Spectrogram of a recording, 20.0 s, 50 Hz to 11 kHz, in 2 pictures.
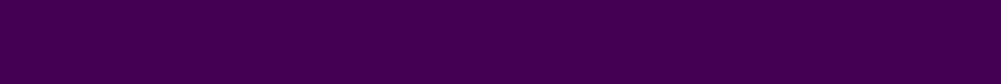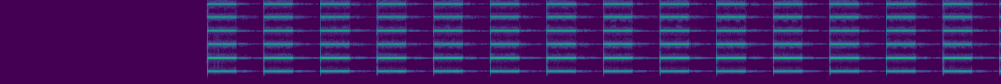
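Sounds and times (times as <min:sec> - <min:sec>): timer alarm beeps: 0:12.1 - 0:20.0.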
